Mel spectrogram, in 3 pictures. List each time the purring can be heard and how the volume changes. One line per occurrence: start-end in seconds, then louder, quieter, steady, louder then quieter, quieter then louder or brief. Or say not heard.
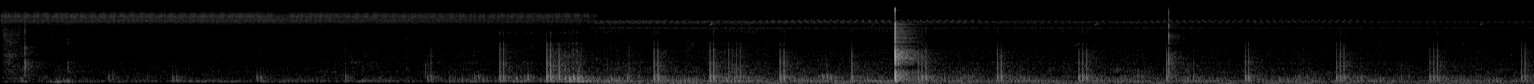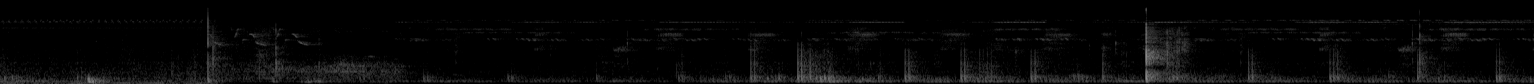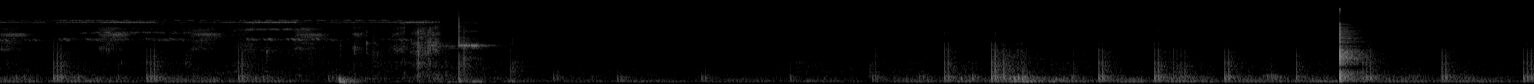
0.0-45.9 quieter then louder.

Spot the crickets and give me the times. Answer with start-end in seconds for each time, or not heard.
0.0-35.5.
